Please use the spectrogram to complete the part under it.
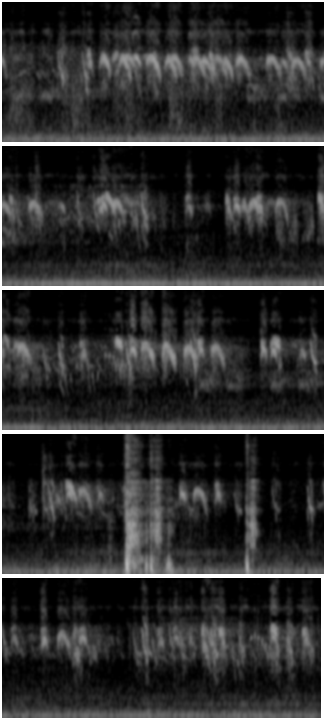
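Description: Purple martins chirp in repeated bursts of twittering around a quiet farm, moderately close, with a couple of sharp cough-like knocks partway through and low background rumble.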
